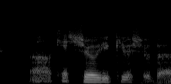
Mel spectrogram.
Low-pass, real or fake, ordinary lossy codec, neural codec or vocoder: none; fake; none; codec, 16 kHz, 0.5 kbps, X-Codec, HuBERT features, trained on LibriSpeech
